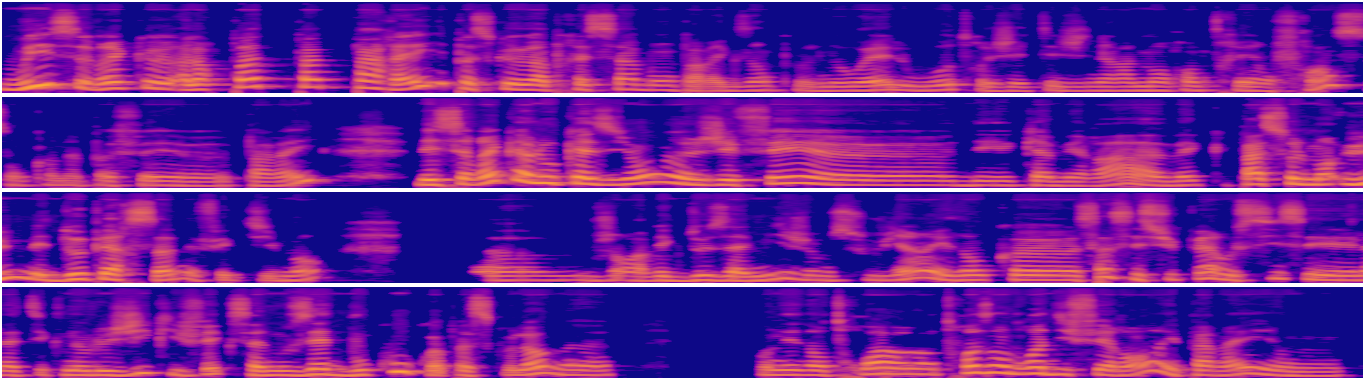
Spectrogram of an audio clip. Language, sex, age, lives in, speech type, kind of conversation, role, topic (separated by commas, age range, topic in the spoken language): French, female, 50-54, France, conversation, podcast, guest, Comment maintenir le lien avec ses proches quand ils vivent loin ?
